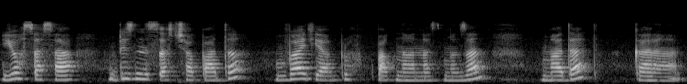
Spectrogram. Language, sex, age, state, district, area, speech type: Kashmiri, female, 45-60, Jammu and Kashmir, Ganderbal, urban, spontaneous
